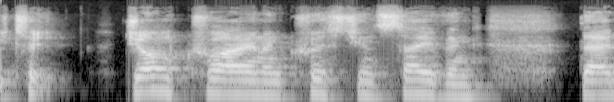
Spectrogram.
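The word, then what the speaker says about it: Sewing: this guy called Christian Saving, the W pronounced as Fee or something in German.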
